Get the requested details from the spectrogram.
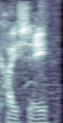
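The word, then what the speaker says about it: Cait Sith: origin of the word I will be saying kaii cuz that's how it is there's very few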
